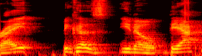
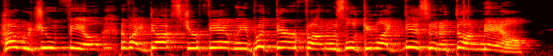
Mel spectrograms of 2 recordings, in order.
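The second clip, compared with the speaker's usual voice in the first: put-on whining, very high-pitched complaining tone; 12 semitones higher than usual. Retelling what a YouTuber said about doxing: imitating someone whining. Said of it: "he sounds like a whiny bitch".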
